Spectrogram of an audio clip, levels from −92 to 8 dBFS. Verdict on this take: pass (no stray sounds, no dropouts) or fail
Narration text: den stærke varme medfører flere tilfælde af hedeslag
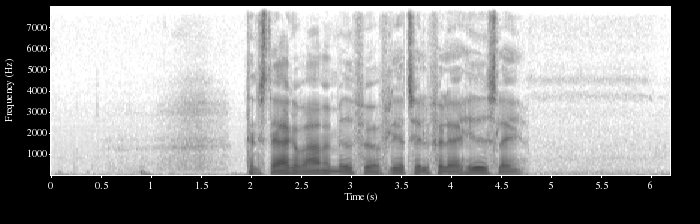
pass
